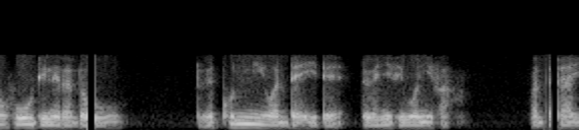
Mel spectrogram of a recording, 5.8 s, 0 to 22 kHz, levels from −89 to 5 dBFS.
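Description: Packet loss filled with silence cuts an 80 ms hole at 0.87 to 0.95 s, consistent with 10 ms packets, and 120 ms of gaps scattered from 5.43 to 5.59 s, longest 70 ms. The missing audio becomes dead silence with abrupt edges over the narrow telephone-band G.711 sound.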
